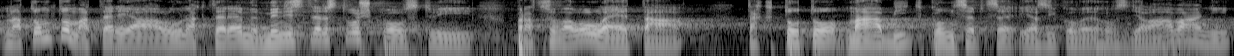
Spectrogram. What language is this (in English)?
Czech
